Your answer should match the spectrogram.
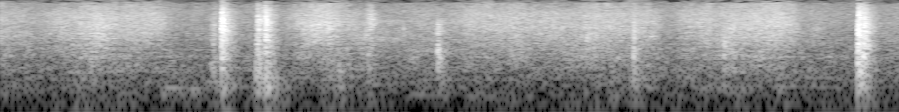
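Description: Hands patting and rubbing down a denim jacket and jeans: a soft rustle of fabric, with a few light taps, two close together about a second in and single ones near two and three seconds.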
